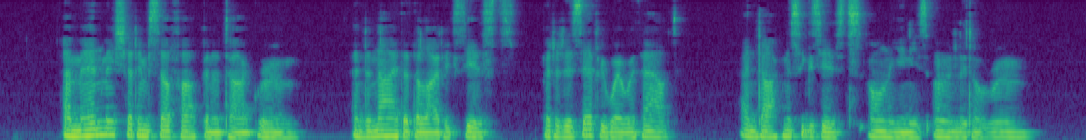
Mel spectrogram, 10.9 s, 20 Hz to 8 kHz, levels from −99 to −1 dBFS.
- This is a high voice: No, low, 110 Hz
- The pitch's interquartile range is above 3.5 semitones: No, average, 2.8 semitones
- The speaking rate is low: No, average, 165 wpm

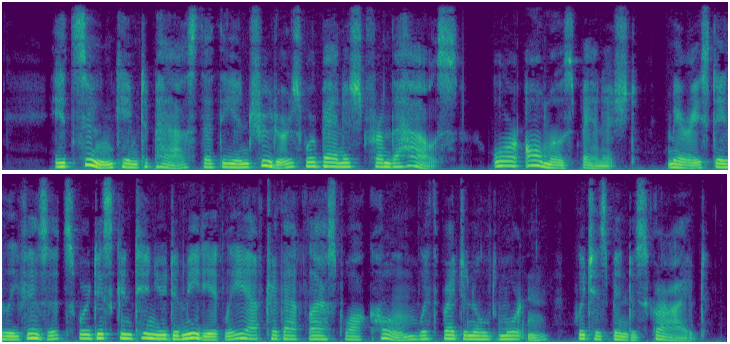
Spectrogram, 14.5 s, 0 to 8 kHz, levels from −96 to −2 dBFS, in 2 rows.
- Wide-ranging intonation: No, average, 3.8 semitones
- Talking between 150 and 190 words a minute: No, average, 140 wpm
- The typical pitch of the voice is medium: Yes, medium, 165 Hz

